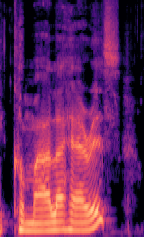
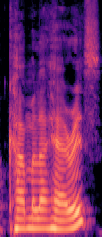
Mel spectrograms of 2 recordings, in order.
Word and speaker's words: Kamala Harris: As a good student who Googled it and researched, there's actually a British pronunciation and an American pronunciation. So it can be Kamala Harris or Kamala Harris.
